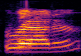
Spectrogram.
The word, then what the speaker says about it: Ratter: Henry Ratter, rhymes with ladder.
